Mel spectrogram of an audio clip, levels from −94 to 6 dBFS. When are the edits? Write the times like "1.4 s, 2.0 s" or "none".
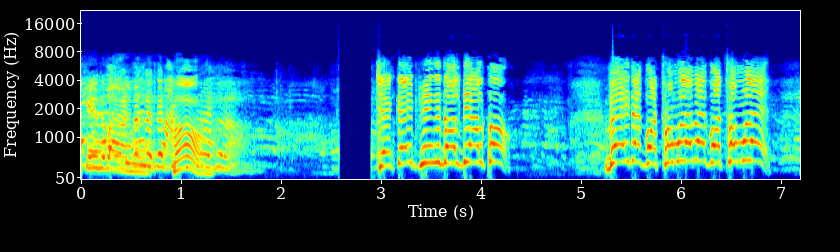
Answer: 2.5 s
